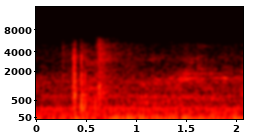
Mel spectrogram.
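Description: Two sharp knocks about a quarter of a second apart over a steady low hum.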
